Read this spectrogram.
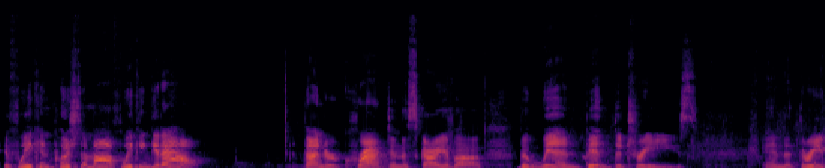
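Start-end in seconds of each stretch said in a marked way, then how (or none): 0.0-2.0 put-on high child's voice, urging friends on; rally trapped friends, pitched high; urgent high-pitched call; loud urging. A narrator's reading. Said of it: "Freddie said loudly".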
